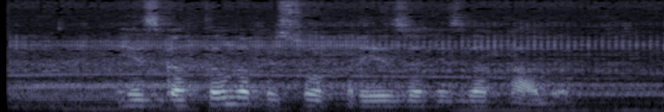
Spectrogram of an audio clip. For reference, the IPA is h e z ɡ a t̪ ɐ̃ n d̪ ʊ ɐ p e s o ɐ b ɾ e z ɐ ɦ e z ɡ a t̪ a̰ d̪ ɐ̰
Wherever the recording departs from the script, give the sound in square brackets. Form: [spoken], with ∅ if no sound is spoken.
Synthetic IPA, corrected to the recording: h e z ɡ a t̪ ɐ̃ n d̪ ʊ ɐ p e s o ɐ [p] ɾ e z ɐ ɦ e z ɡ a t̪ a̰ d̪ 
